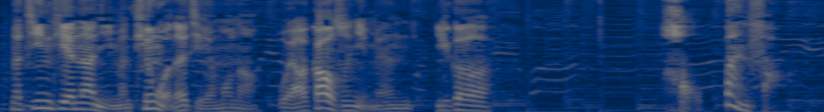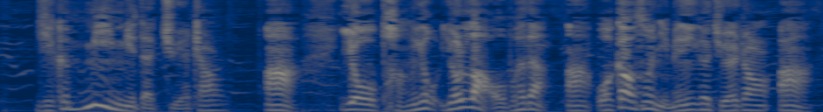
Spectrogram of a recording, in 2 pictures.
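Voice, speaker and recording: A high-pitched man tells jokes about himself as a comedy host, laughing through his lines. His voice swings widely up and down. Light music plays behind him. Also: husky. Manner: chatty, self-mocking, laughing as he talks. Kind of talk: comic monologue with jokes.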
